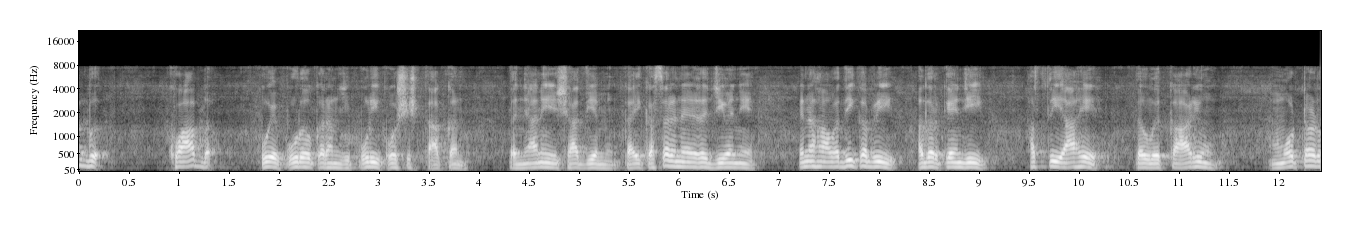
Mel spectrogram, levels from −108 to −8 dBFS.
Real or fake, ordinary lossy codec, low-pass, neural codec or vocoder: fake; none; none; codec, 16 kHz, 4.8 kbps, FACodec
